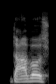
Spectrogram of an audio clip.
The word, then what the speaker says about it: Davos: Like Davos rhymes with Thanos, and you saw what that got him.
